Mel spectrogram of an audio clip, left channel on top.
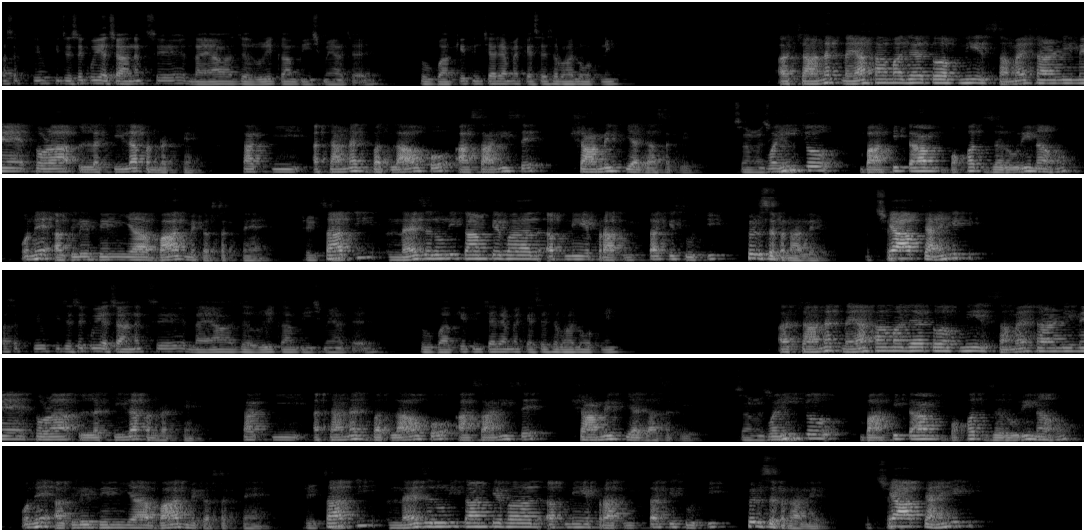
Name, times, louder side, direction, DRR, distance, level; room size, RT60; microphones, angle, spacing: voice 1, 0.0-3.8 4.2-6.1 18.1-18.8 24.6-25.1 30.4-30.6, left 1 dB, 50° left, 4 dB, 1.7 m, -40 dB
voice 2, 7.8-12.7 13.2-16.1 16.5-17.7 18.5-19.1 19.4-21.5 21.8-24.2 24.9-28.8 29.1-29.8 30.5-31.3, left 1 dB, 90° left, 0 dB, 2.2 m, -33 dB
17.0 x 5.8 x 3.8 m, 0.42 s
head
